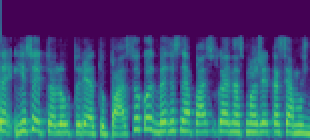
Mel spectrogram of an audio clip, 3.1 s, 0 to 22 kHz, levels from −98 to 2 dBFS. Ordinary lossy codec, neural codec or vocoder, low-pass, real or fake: Opus, 64 kbps; codec, 16 kHz, 6 kbps, DAC; 7.2 kHz; fake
